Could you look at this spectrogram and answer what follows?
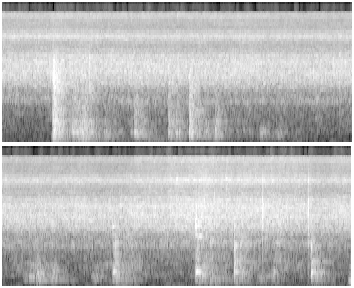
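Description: Chopped onion frying in coconut oil already used for frying pappadam, a close steady sizzle broken by repeated scraping stirs of a spoon in the pan.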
